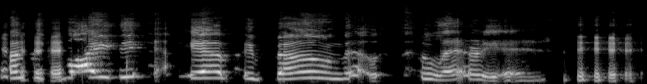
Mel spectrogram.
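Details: Dysarthria due to cerebral palsy in a female speaker, who states it is why she talks this way and that nothing can be done about it.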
